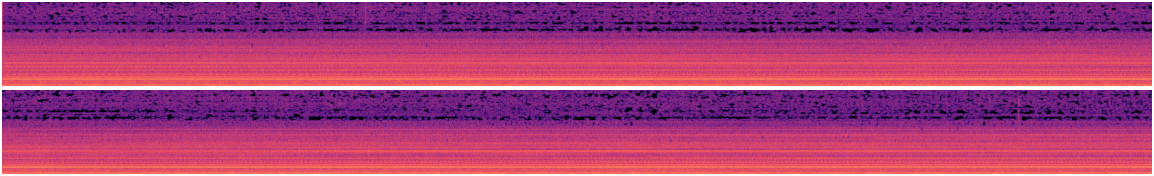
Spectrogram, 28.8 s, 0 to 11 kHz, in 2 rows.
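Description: Rolls-Royce Tay 650-15 turbofan engine of a Fokker 100 running steadily in flight, heard inside the cabin right beside the rear-mounted engine. It is a constant loud drone: a strong low hum with many steady whining tones above it and a rumble beneath.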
